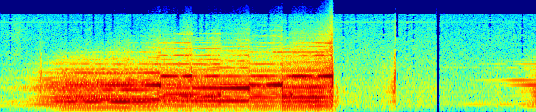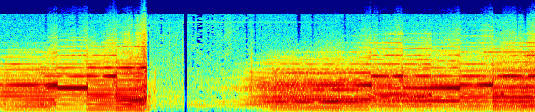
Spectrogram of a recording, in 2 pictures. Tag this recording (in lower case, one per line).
music
swish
